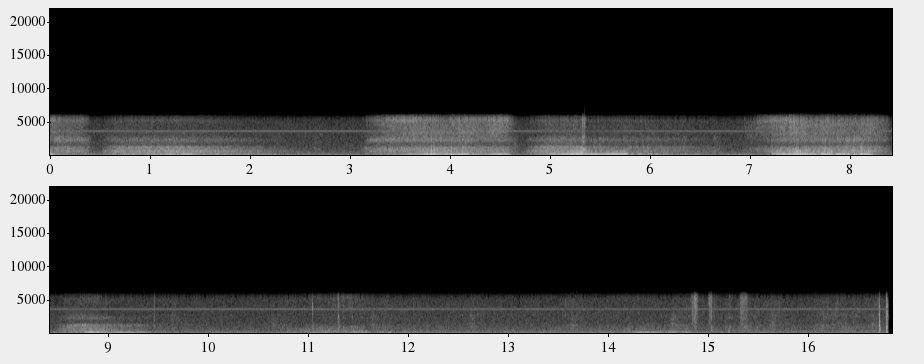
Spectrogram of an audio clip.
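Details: Loud, rough, low rattling snores on breathing, a few cycles at an irregular pace in a quiet room; snoring.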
